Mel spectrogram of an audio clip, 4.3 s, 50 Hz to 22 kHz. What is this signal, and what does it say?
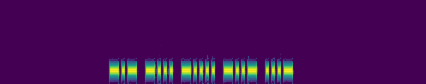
Morse code, heard as a keyed tone, about 40 wpm, 700 Hz. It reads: KB6XV
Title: USA Call Signs - 5 Characters - 40wpm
